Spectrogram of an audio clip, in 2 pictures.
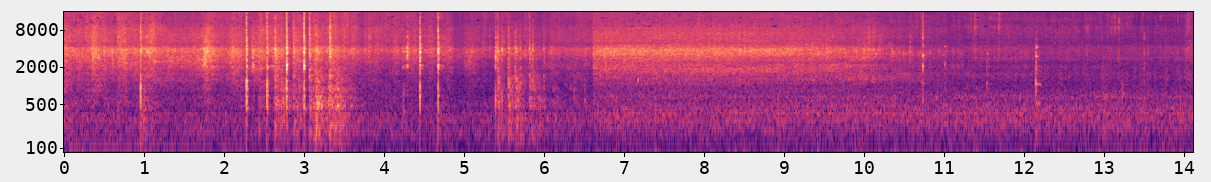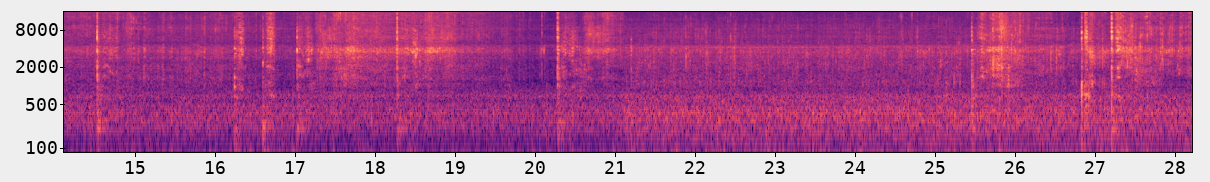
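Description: Yu-xiang shredded pork stir-frying in a hot pan: a steady sizzle, with a spatula scraping and clicking against the pan in bursts.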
